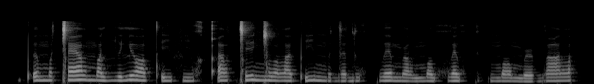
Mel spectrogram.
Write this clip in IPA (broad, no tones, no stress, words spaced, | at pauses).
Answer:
pʼəmʌǀælˠmʌlˠ ʎʊlʲɔlˠtʼi fixʷqʼɪlˠ ǀɪŋ͡ǀu lˠɛpʼimʊ dʌduxʷkʷɛmə˞lˠ mɔxʷæxʷkɪkʷ mɔ mə˞ɡʷɑlˠ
